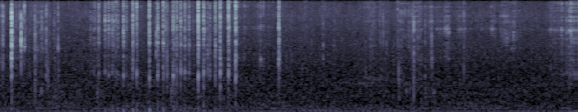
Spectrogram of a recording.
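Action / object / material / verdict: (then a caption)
scrape / soap bar scraped with a metal blade / soap / none. A metal blade scrapes slices off the edge of the same blue soap bar, making crisp, bright scratchy clicks over a low steady hum. A dense burst of sharp scrapes in the first three seconds thins out into softer, quieter scraping.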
